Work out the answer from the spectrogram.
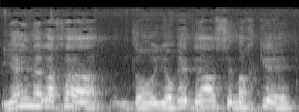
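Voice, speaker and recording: A male rabbi and native Hebrew speaker, with a high-pitched but dark-toned voice at a moderate pace, gives an informal religious lecture to a live audience. He speaks emphatically, using rhetorical questions, repetition and jokes. He's recorded at a distance in a medium-sized indoor synagogue function room.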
